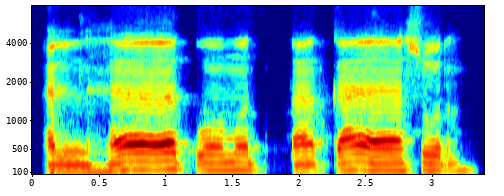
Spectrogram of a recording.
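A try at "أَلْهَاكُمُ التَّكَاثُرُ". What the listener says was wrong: Thur, takatsur tebal, coba. Ditebal ujung lidah bertemu. Dilatih semakin kuat karena memang huruf ro ini ada pembahasan khusus takik dan tafkhim atau tebal, tipis ataupun tebal. Nah, sehingga kita harus juga disiplin pengucapan huruf ro yang tebal kapan dan tipis kapan.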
